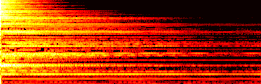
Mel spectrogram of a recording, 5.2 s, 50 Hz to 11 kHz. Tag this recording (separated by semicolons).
1-shot; cymbal; multisample; velocity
